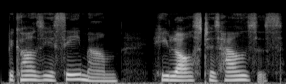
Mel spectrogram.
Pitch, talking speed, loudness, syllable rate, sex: 190 Hz, 165 wpm, -18 LUFS, 4.6 syllables/s, female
